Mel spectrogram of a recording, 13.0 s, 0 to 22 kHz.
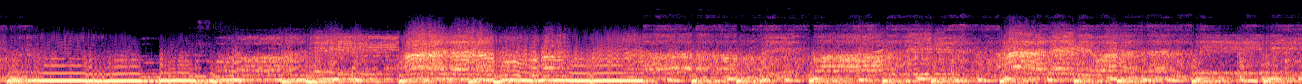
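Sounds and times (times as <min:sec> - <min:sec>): man singing into microphone: 0:00.0 - 0:13.0
group chanting in rhythm: 0:01.9 - 0:13.0.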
